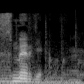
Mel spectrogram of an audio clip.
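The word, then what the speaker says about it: Smerdyakov: ¿Es Smerdiakov? – Ya me puse, la última vez que nos vimos pronunciar el nombre, me puse a buscarlo, es Smerdiakov. Sí, el hijo de Kraven.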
